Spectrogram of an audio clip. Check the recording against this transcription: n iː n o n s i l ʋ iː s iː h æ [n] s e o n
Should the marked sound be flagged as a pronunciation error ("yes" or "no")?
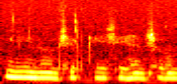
no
